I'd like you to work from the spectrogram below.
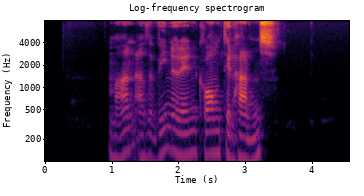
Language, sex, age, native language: Icelandic, male, 60-69, German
